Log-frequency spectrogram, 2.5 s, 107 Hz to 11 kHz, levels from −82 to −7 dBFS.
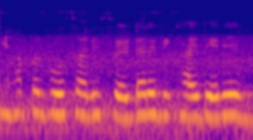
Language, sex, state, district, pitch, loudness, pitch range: Hindi, female, Uttar Pradesh, Jalaun, 245 Hz, -27 LUFS, 235-250 Hz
